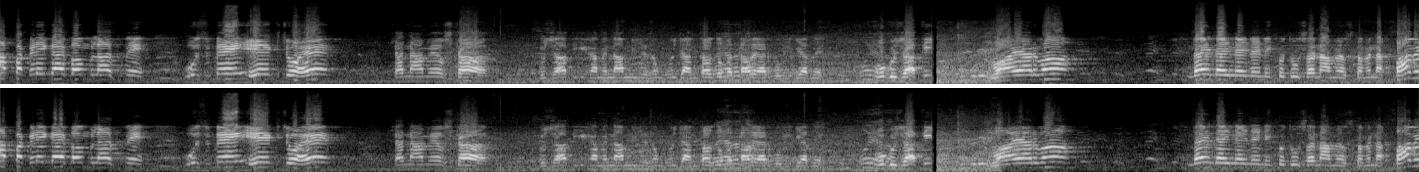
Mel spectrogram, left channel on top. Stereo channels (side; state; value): both; normal; correlation 0.35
